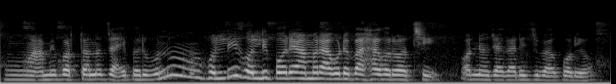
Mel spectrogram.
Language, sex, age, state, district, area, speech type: Odia, female, 45-60, Odisha, Ganjam, urban, spontaneous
